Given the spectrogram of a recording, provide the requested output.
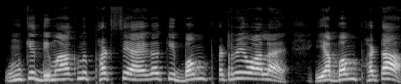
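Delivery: normal talking voice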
